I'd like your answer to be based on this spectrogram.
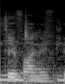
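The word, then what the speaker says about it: Štefanek: Bei einem Trainingscamp hast du damals mit dem serbischen Olympiasieger davor, Stefan, falls ich den richtig ausgesprochen habe. – Ja, das ist Stefanik, ja. Genau.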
